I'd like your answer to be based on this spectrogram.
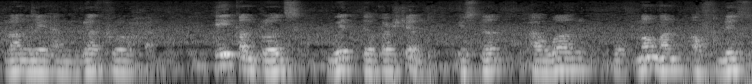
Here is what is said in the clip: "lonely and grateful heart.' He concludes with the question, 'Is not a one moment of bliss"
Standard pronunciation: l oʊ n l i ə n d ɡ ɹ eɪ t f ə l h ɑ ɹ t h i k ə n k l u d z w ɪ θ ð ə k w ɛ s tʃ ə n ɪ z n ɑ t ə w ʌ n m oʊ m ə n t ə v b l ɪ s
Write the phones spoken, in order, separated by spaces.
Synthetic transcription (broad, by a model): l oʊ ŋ l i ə n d ɡ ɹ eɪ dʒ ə l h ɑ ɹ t h i k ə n k l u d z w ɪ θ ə k w ɛ s tʃ ə n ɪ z n ɑ t ə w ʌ l m oʊ m ə n t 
